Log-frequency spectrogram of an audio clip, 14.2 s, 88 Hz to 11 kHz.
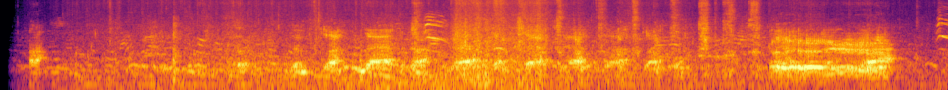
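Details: Steller sea lions at feeding time in an aquarium at Kamogawa Sea World, Japan, on 2 January 2017: harsh, hoarse roaring and bellowing calls in irregular bursts, with people's voices and crowd chatter throughout.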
